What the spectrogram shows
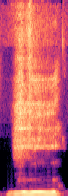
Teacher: To make the sound of the voiced th, thh air is blocked by the tongue in light contact with the teeth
